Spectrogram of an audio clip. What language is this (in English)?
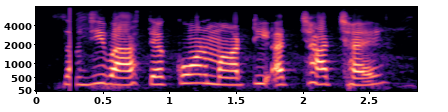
Maithili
